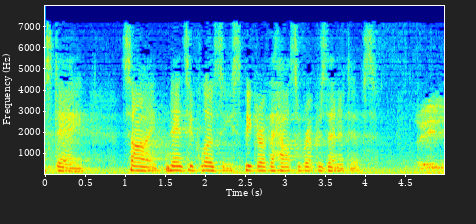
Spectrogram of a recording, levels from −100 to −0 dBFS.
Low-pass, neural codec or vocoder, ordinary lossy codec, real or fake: 7.2 kHz; vocoder, 24 kHz, 100 mel bands, Vocos; MP3, 32 kbps; fake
